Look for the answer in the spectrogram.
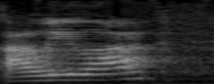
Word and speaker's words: alila: And there's the word for wailing in Aramaic, it's pronounced alila. And the way they would wail, it would be like, alila, alila, alila, alila, alila, alila, alila.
